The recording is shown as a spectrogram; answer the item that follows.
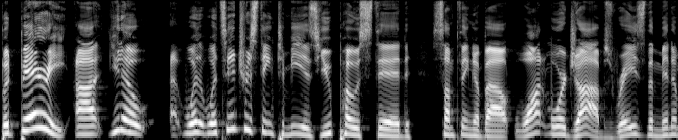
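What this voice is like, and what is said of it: Usual voice. Nothing is said of it.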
